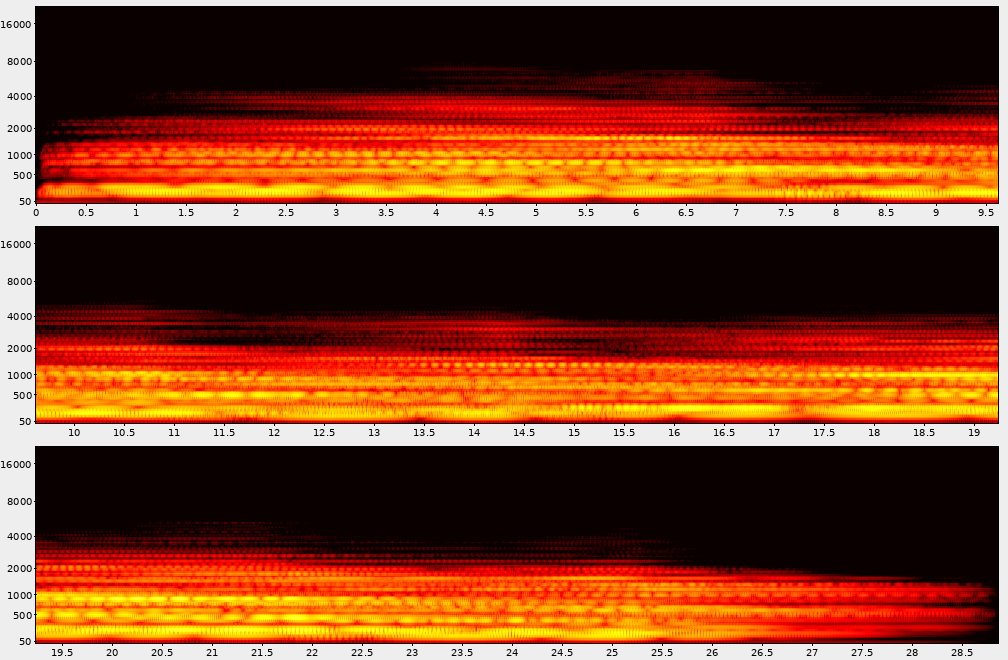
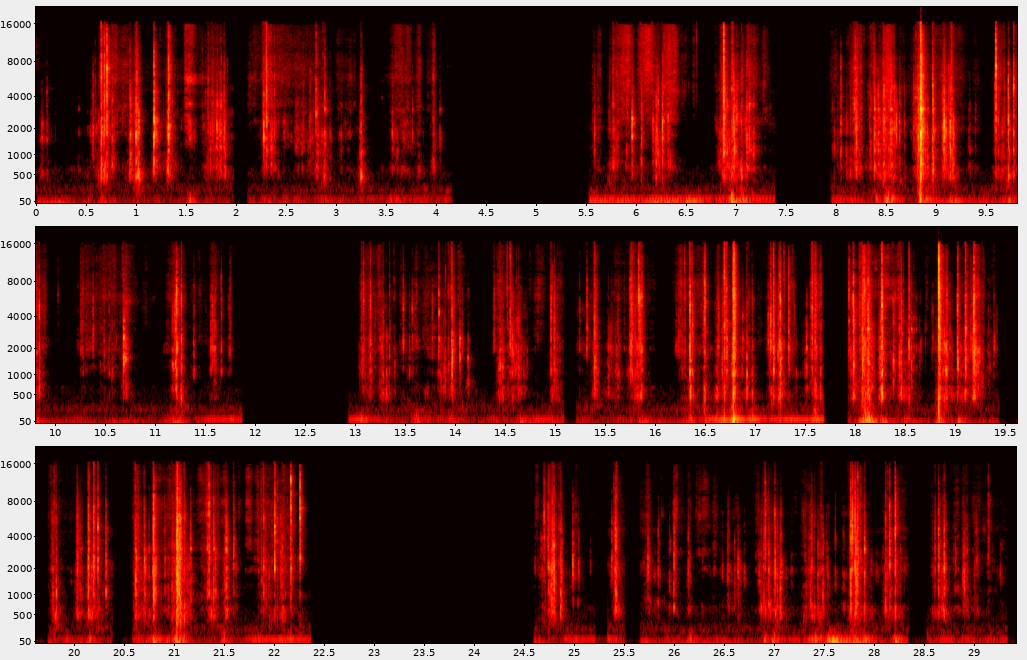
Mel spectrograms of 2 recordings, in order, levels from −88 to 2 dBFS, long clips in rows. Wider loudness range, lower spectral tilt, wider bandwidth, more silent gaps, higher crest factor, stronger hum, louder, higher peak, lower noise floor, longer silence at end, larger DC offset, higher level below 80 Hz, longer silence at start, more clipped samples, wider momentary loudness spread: second, 6 LU vs 14 LU; first, -11 dB/octave vs 0.5 dB/octave; second, 4.2 kHz vs 17 kHz; neither; second, 16 dB vs 38 dB; neither; first, -22 LUFS vs -33 LUFS; second, -6 dBFS vs 0 dBFS; second, -60 dBFS vs under -90 dBFS; first, 1.1 s vs 0.25 s; neither; second, under -90 dBFS vs -54 dBFS; about the same, 0.05 s vs 0 s; neither; second, 9 LU vs 22 LU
